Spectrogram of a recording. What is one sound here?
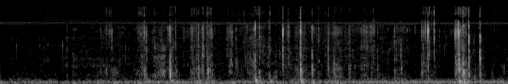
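A fingertip taps and rustles against a dry bracket fungus.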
